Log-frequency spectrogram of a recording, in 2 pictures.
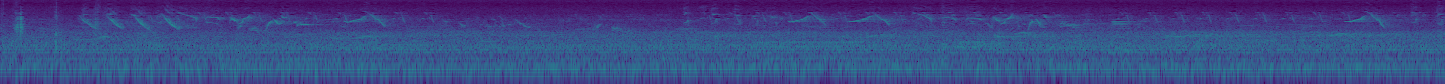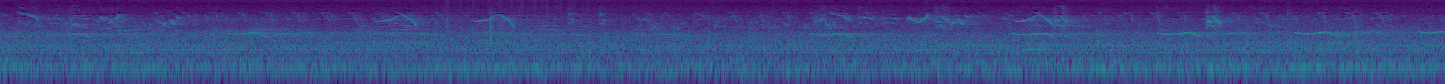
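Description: Oriental magpie robin calling: many short, sharp, high notes repeated again and again, with some lower whistled notes joining in the second half, over a steady low background hum.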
